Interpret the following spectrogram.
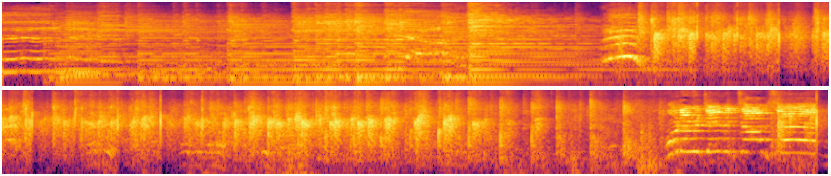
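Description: The closing chord of a song on steel-string acoustic guitar rings out and fades over about six seconds. Then an audience applauds for about nine seconds, and a voice speaks briefly near the end.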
